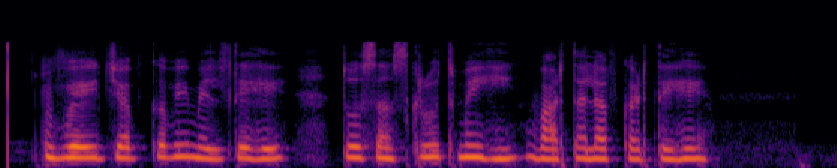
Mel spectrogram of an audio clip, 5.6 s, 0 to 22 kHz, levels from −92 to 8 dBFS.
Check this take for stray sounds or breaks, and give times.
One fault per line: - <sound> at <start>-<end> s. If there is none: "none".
none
